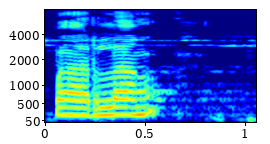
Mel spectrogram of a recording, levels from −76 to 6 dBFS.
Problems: constant background noise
